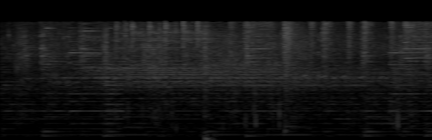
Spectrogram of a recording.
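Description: Soft background music with held notes, with a single low thump about halfway through.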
